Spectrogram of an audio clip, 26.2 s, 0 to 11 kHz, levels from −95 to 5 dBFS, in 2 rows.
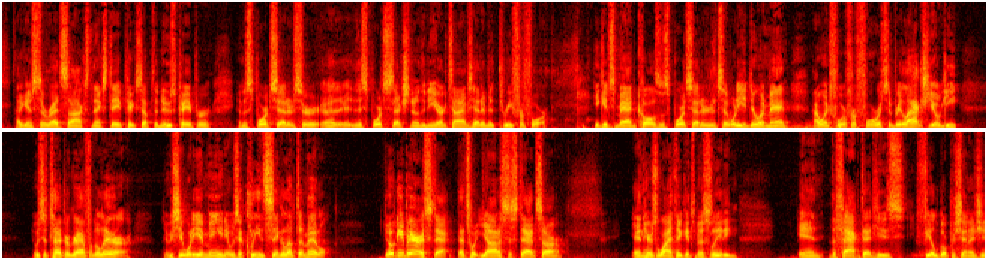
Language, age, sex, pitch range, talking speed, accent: English, 50-69, male, 105-150 Hz, 215 wpm, American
